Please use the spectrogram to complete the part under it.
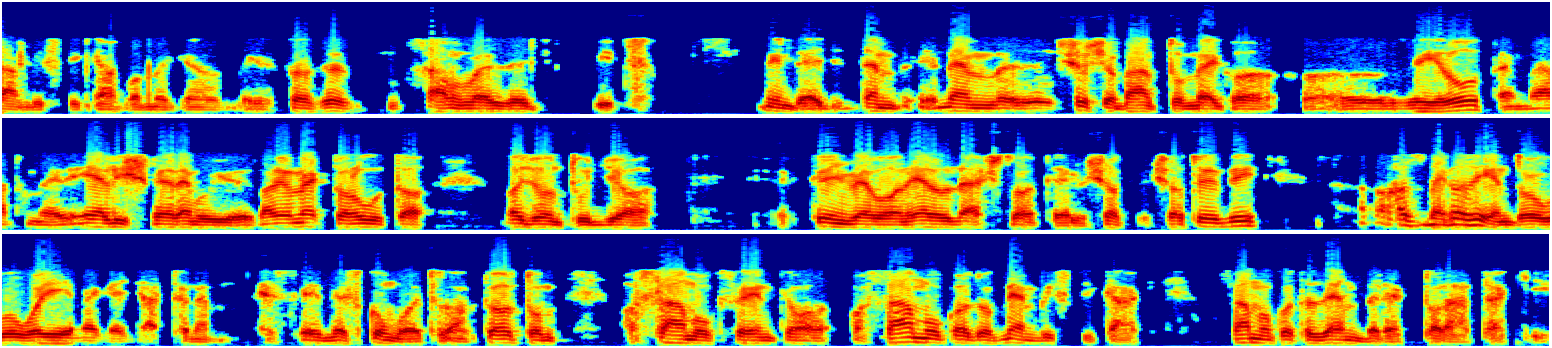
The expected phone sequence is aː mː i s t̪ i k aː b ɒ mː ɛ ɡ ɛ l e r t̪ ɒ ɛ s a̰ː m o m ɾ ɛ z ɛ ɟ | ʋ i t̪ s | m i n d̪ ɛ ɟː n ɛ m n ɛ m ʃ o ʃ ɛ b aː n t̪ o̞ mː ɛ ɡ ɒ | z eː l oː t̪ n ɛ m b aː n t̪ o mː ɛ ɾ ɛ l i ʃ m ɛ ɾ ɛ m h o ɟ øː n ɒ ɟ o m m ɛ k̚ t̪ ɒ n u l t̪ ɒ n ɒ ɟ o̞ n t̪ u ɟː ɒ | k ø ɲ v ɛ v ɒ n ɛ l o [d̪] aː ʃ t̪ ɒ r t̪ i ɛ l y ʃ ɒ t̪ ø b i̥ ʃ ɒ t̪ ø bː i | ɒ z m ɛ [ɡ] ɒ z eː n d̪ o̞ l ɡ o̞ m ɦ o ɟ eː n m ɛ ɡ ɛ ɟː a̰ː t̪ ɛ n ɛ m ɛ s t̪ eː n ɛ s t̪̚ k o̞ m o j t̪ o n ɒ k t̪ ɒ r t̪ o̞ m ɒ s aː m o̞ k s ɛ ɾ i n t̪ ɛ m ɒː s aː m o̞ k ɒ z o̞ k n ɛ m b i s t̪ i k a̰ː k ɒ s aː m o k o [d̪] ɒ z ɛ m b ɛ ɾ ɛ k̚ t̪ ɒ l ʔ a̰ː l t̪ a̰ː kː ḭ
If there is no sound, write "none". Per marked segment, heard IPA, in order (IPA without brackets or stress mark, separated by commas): d̪, ɡ, t̪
